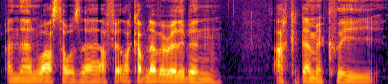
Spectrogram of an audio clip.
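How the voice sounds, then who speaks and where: A man's voice: fairly low pitch, level tone, fast, darkish tone, dry recording, studio quality. A young man from York, a rapper chatting casually as a guest, laid-back and slangy. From born in Iraq, raised in York, England. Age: young adult. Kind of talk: casual chat.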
